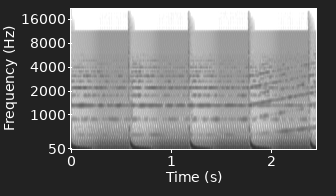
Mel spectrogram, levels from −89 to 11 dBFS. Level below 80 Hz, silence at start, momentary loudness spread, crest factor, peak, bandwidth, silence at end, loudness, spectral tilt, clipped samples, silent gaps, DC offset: -20 dBFS; 0 s; 3 LU; 12 dB; -6 dBFS; 16.5 kHz; 0 s; -20 LUFS; -4.5 dB/octave; under 0.1%; none; under 0.1%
